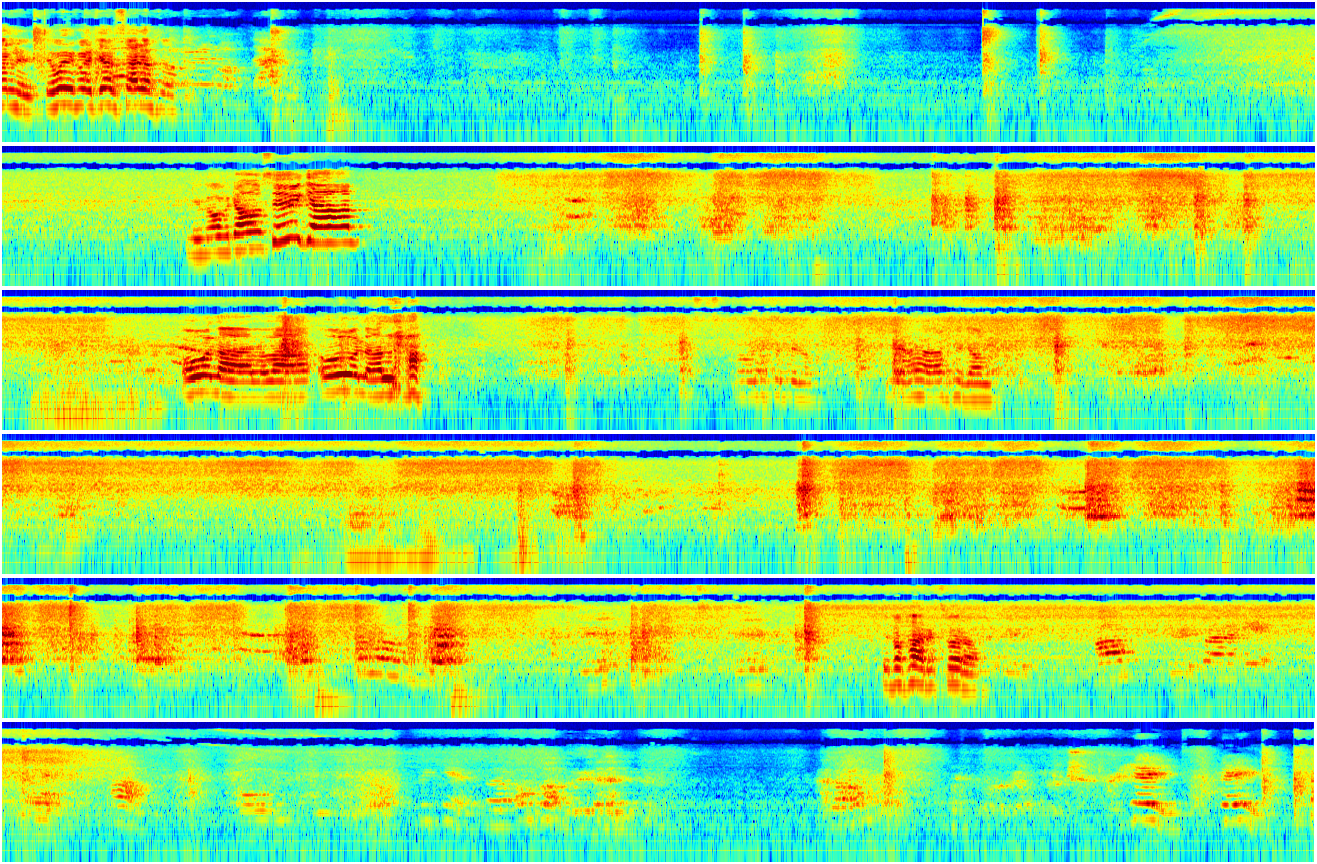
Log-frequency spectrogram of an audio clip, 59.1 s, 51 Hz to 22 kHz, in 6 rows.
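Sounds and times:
vacuum cleaner running: 0:08.4 - 0:54.2.

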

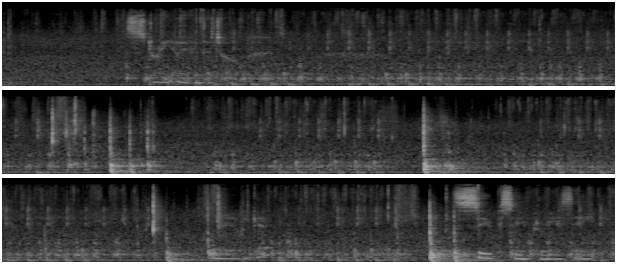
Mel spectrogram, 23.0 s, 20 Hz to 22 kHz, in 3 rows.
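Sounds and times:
sharp knocks: 0:10.4 - 0:13.5.

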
